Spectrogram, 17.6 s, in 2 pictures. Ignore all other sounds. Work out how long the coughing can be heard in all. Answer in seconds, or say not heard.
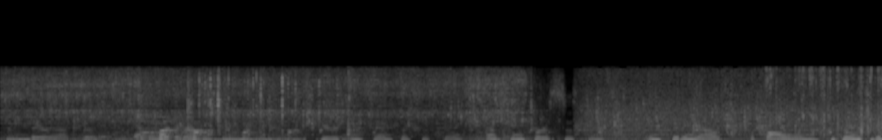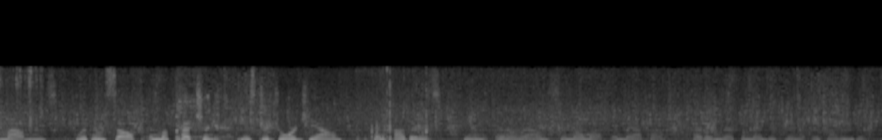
3 s.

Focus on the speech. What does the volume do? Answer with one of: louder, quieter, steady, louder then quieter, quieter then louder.
louder then quieter.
